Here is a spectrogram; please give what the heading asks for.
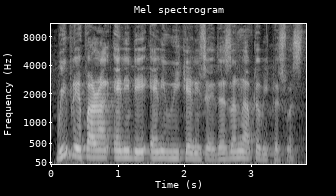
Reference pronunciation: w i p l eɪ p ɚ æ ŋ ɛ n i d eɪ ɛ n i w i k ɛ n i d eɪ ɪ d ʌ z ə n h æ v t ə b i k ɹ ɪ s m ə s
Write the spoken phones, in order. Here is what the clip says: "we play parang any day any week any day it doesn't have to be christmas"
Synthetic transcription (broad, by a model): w i p l eɪ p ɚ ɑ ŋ ɛ n i d eɪ ɛ n i w i k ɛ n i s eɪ ɪ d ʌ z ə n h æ f t ə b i k ɹ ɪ s m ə s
